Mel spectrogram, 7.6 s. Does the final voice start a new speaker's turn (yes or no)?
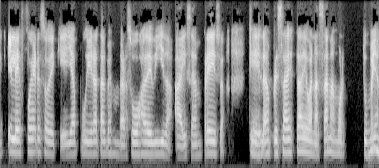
yes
